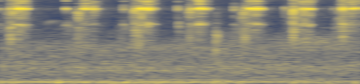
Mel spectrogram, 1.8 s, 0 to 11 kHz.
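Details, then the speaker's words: Removed idler pulley from a 2015 Jeep Wrangler JK 3.6, spun by hand, gives a rough, gritty rhythmic ticking from a worn bearing; it caused the loud belt-area whine, fixed by replacing the idler pulley. "there is the one I replaced it was really loud you can even hear it"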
